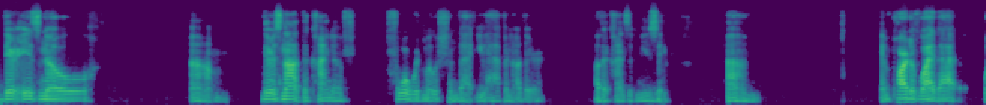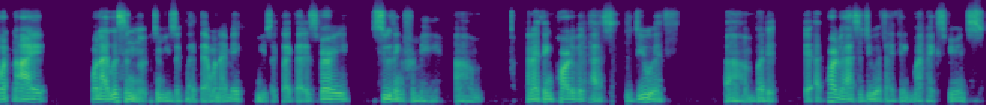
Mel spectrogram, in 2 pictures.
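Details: Male composer who has stuttered since about age four or five, speaking live and unscripted; he describes his stuttering as blocks and repetitions; stuttering.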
